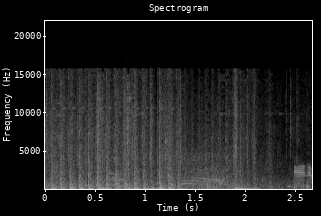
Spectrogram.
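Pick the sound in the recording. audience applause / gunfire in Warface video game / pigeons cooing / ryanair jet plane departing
gunfire in Warface video game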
